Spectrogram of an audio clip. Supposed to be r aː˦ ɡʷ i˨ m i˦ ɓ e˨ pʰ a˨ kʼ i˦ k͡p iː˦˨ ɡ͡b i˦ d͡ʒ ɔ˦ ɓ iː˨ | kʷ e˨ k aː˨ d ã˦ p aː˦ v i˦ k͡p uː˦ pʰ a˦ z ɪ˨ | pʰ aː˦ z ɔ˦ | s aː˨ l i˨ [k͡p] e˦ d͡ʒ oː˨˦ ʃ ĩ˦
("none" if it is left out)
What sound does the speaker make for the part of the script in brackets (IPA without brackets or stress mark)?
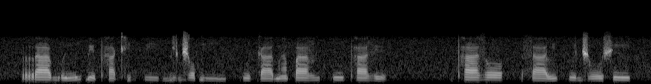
kʷ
